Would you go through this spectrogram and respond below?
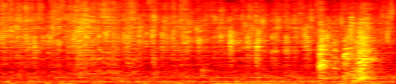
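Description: Curry leaves and mustard seeds sizzle in hot oil, a dense steady crackle with a few sharper spits near the end; no one speaks.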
